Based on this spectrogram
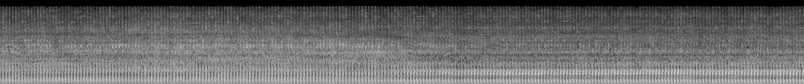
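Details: MTD wheel edger repowered with a 79cc Harbor Freight Predator engine, new 31-inch belt, linkage adjusted; started on choke, the small single-cylinder idles at a steady, even beat with constant pitch, no misses or knocks. Normal idle.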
